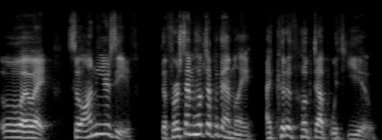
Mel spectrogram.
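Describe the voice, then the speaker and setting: At a table read for a comedy pilot, an actor plays a needy, pushy man in his thirties on a date who whines, gets defensive and over-explains, and the mood is awkward. His voice runs on the high side, a little fast, with big swings in pitch.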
